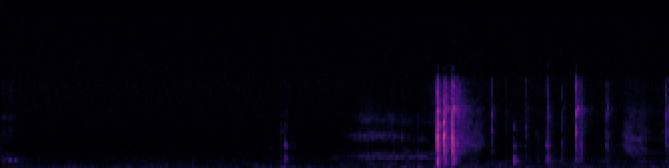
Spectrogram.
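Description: Quiet keystrokes on a computer keyboard as code is typed during a computer science class, starting sparse and then turning into a quick burst of clicking taps, with no talking.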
